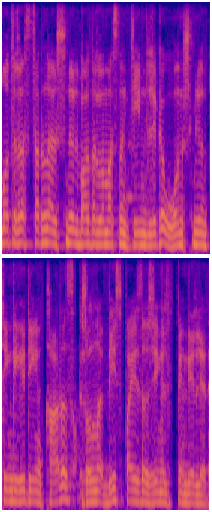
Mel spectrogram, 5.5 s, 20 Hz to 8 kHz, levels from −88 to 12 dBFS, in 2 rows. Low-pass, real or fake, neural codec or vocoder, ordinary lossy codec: none; fake; codec, 16 kHz, 2 kbps, FunCodec, trained on Chinese and English, 25 frames a second; none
